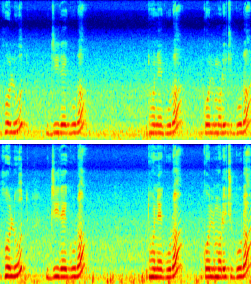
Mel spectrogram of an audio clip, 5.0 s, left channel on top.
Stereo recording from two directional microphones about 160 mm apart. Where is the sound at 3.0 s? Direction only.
50° right (ahead or behind).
